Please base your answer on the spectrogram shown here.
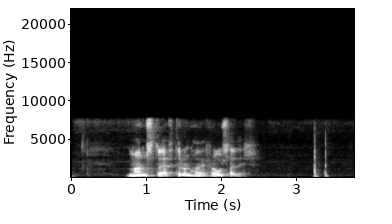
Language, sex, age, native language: Icelandic, male, 50-59, Icelandic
